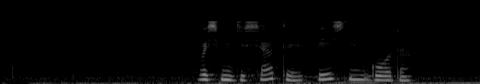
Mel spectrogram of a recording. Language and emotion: Russian, neutral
